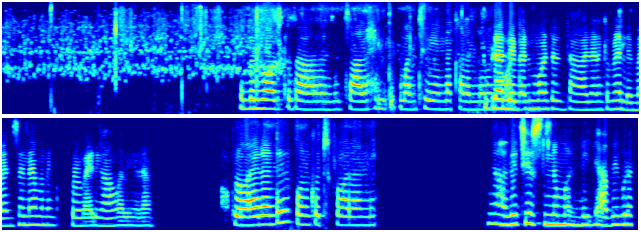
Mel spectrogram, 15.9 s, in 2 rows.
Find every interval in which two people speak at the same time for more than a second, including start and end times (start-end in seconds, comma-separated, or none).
none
